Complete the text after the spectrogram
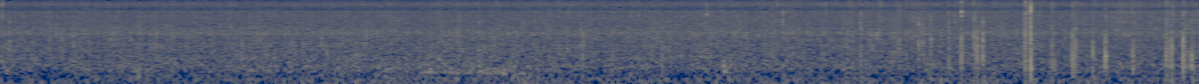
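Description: A muddy stream rushes and gurgles.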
